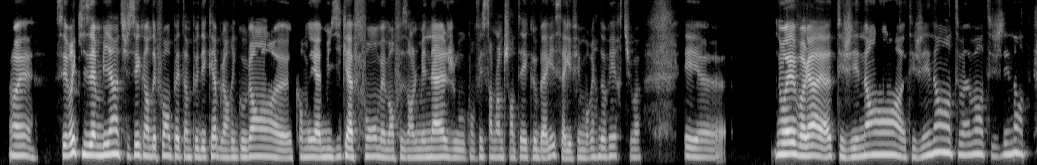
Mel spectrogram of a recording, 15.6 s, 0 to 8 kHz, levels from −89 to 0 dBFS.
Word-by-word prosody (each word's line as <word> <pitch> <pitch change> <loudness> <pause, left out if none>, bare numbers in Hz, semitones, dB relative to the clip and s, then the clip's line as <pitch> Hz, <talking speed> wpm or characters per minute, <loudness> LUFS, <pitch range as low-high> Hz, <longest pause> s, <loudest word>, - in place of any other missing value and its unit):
Ouais, 180 -2 +2 0.4
c'est 180 - -1
vrai 230 +5 +6
qu'ils 200 -3 +3
aiment 180 -1 +6
bien. 205 +2 +5
Tu 190 -3 -6
sais, 190 +4 +1
quand 170 -2 -1
des 170 - +1
fois, 185 +3 -2
on 175 - -2
pète 165 -1 -2
un 155 - -2
peu 155 +1 -4
des 150 -1 -2
câbles 165 0 -2
en 145 - -2
rigolant, 155 +2 -1
heu, 140 -1 -1
qu'on 160 - -7
met 155 - 0
la 150 -1 +4
musique 155 +2 -3
à 155 -2 +6
fond, 165 +2 -3
même 150 -3 -2
en 145 - -3
faisant 145 -1 -5
le 145 - -4
ménage 155 0 +1
ou 145 -1 -6
qu'on 140 +1 -13
fait 155 +4 -6
semblant 150 0 -4
de 150 - -6
chanter 150 0 -5
avec 150 0 -5
le 150 - -2
balai, 145 +5 -2
ça 145 - -5
les 130 0 -3
fait 125 - -10
mourir 150 +2 -6
de 160 - -2
rire, 170 +1 -6
tu 150 - -12
vois? 150 0 -10 0.6
Et 160 -2 -1
heu 150 -1 -6 0.9
ouais, 205 +1 +8
voilà. 175 -3 +6
«Tu 165 - -5
es - - -1
gênant, 165 +6 0 0.4
heu, 155 - -7
tu 155 - -10
es - - -8
gênante, 215 +7 -1
maman, 200 +2 -2
tu 190 -2 -17
es - - -12
gênante» 205 +4 -3
160 Hz, 245 wpm, -22 LUFS, 150-180 Hz, 0.9 s, ouais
